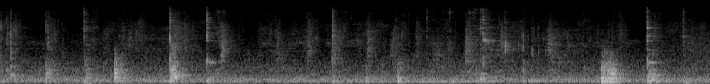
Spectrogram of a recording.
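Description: Cauliflower cake mixture with bacon, ranch and cheddar being mixed in a bowl, irregular knocks and scraping clatter of a utensil against the dish, close and alone.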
